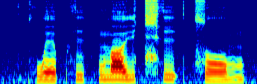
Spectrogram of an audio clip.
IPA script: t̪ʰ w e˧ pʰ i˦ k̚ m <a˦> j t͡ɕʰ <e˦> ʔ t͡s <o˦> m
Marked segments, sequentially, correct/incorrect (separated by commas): correct, incorrect, incorrect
